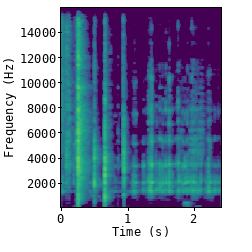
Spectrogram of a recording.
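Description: Cans being cracked open: several sharp snapping pops in quick succession, the first the loudest, followed by a soft crackling fizz that trails on to the end.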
